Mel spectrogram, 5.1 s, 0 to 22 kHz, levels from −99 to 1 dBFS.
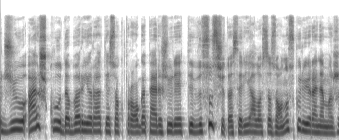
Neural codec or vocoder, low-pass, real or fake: none; 14.4 kHz; real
